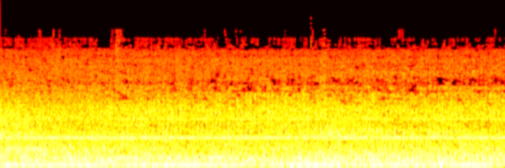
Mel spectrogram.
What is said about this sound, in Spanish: Los incendios y luego el sonido, ¿verdad?, de los efectivos aéreos, helicópteros como estos, por ejemplo, que estamos escuchando. Estos son los helicópteros que apagaban el fuego que afectaba en el noreste de La Palma hace unos días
